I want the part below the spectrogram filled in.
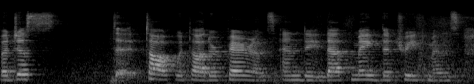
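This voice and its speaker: Amid noticeable background noise and audible room echo, a woman with a Quebec accent speaks at a medium pitch and a fairly slow pace. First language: French. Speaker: parent of a patient. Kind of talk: interview. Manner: halting.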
